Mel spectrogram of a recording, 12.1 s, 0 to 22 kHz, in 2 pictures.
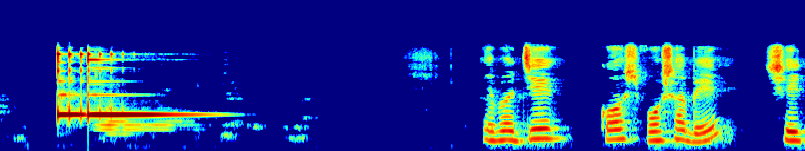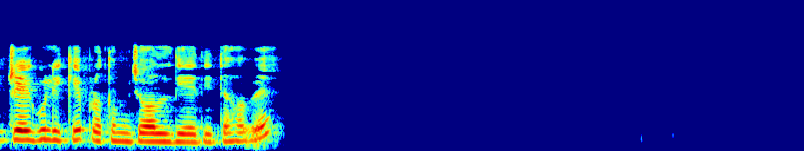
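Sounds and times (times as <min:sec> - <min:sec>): bell-like chime ringing: 0:00.4 - 0:01.7.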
